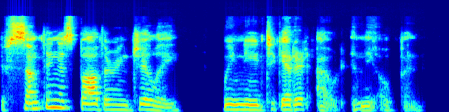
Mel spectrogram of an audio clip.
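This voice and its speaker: This put-on character voice sounds female and raspy, set at a middle pitch and a moderate pace. The background is quiet. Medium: read story. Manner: firm, commanding.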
